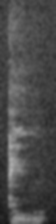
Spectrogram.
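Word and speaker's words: tout: сьогодні Познайомимось з прикметником ту дуже дивним прикметником давайте спочатку роздивимось уважно його граматичні форми У чоловічому роді в одни дні звучить ту пишеться ти на кінці яка не читається приклад тульліва вся книжка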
